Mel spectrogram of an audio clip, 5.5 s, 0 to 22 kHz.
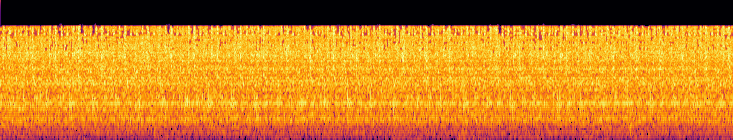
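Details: Mazda 6 MPS petrol engine held at 1500 rpm with a loose, roughly regular knock, about three a second.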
